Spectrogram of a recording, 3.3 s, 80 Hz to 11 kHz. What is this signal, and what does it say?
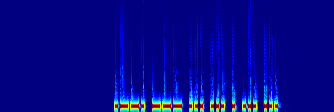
Morse code, heard as a keyed tone, about 46 wpm, 700 Hz. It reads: POSSESS
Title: Seven Letter Words - 45wpm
